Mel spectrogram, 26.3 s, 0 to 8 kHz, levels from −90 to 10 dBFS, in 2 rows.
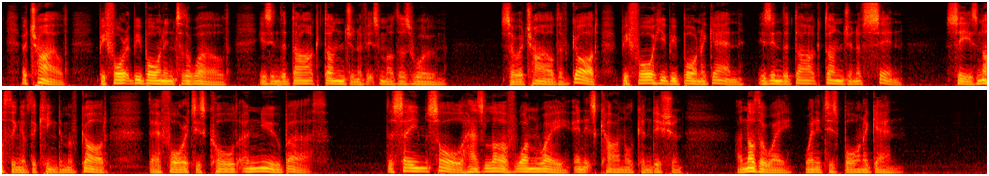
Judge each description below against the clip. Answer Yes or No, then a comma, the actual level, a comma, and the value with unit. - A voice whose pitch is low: Yes, very low, 85 Hz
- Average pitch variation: Yes, average, 3.7 semitones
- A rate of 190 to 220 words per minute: No, average, 155 wpm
